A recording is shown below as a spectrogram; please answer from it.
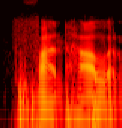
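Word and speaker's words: Van Halen: the United States Eddie Van Hollen Van Hollen which is actually how you say it Dutch fun Island you thought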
